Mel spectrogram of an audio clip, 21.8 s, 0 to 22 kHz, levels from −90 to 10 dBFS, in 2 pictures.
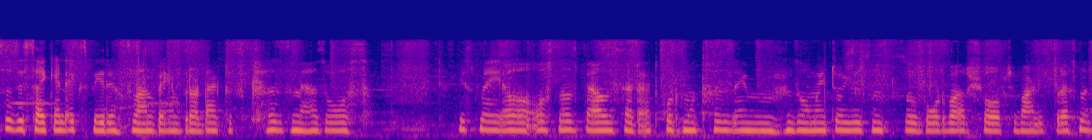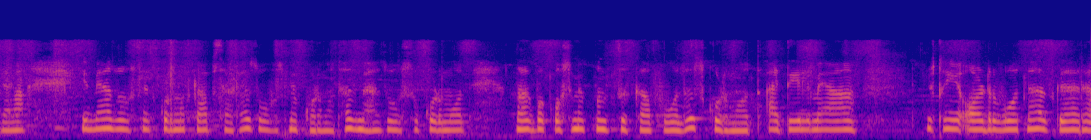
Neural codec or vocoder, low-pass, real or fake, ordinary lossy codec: none; none; real; none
